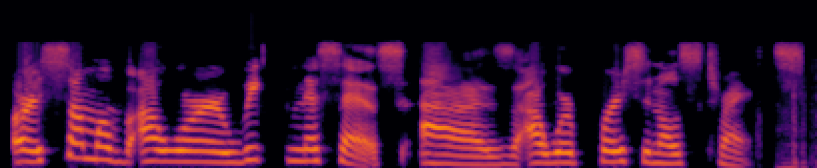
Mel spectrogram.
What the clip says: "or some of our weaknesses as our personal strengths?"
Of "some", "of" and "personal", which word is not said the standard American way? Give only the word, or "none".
none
